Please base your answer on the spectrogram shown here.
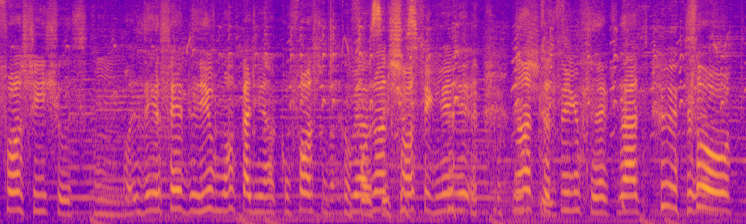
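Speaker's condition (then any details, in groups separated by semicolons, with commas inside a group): Cerebral palsy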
